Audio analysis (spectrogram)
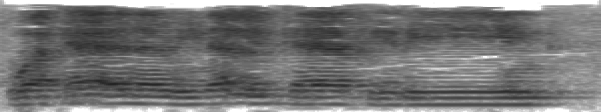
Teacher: نتخلص من التقاء الساكنين بفتح النون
